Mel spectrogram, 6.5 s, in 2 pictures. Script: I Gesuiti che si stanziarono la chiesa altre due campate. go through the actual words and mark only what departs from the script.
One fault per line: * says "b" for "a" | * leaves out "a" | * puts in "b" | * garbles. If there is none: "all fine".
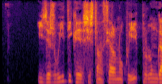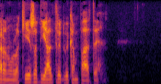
* puts in "qui prolungarono"
* puts in "di"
